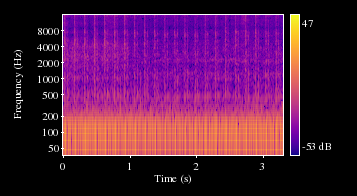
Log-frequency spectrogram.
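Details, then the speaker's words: 2000 Honda Accord with flashing check engine light and fuel smell in the cabin, idling, heard at the tailpipe: uneven, chuffing pops about three times a second from a misfire; no fuel smell at the exhaust. "All right, let me check the exhaust, see what you could hear the pop pop pop pop pop."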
